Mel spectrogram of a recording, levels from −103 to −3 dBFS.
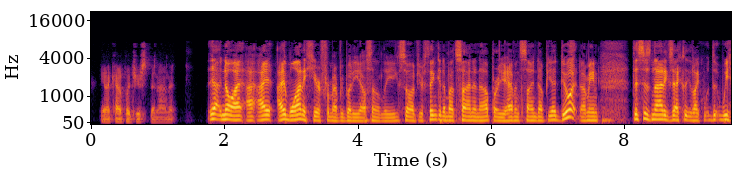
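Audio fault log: No technical faults can be heard anywhere in this speech recording; the signal stays steady and continuous, with nothing in it pointing to a fault in the recording or transmission chain.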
